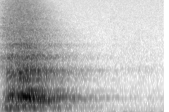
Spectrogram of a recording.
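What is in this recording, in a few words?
voice "hey", utterances, Africa; Roland LCDP11 Africa VOL-1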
